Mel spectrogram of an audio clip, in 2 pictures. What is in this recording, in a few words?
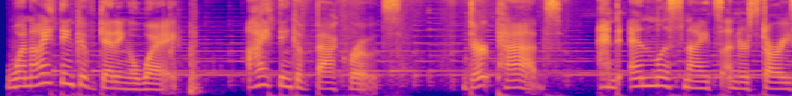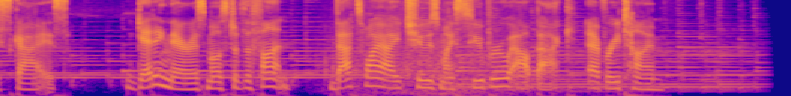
Commercial; Subaru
